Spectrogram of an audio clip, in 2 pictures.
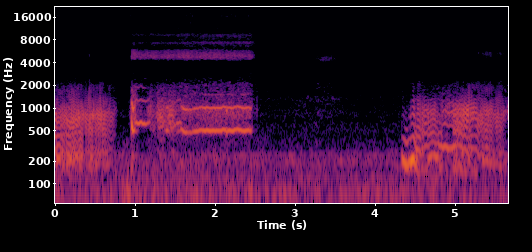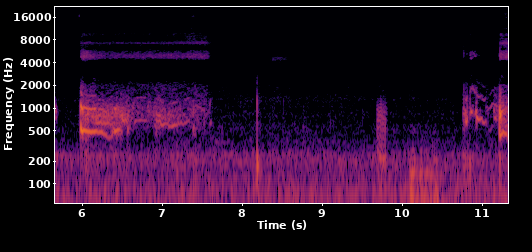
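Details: Repeated rough breathing noises with whistling nasal tones in slow cycles as a pet dog sleeps: snoring.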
